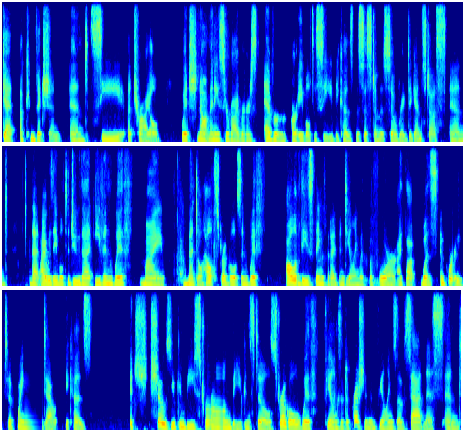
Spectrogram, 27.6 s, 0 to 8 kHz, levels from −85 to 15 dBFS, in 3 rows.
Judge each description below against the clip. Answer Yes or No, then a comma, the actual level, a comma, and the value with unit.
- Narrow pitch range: Yes, narrow, 2.0 semitones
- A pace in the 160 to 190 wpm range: Yes, average, 170 wpm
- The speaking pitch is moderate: Yes, medium, 180 Hz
